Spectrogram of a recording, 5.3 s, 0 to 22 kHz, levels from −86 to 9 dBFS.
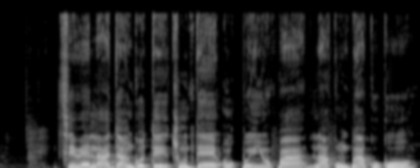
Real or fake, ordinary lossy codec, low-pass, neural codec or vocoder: real; none; none; none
